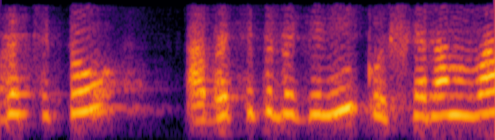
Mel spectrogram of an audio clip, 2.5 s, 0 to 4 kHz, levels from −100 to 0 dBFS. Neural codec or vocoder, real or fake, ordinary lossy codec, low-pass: codec, 32 kHz, 1.9 kbps, SNAC; fake; none; 3.6 kHz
